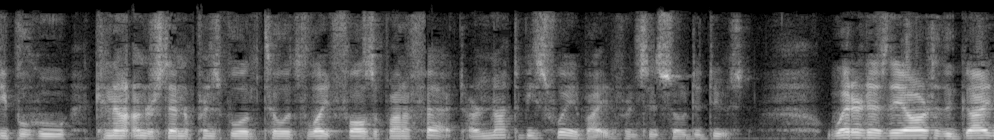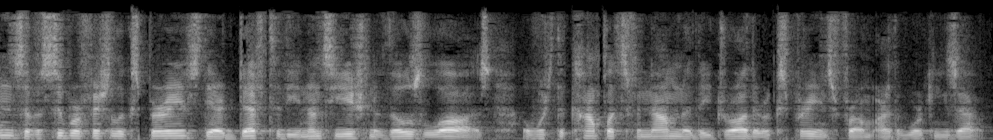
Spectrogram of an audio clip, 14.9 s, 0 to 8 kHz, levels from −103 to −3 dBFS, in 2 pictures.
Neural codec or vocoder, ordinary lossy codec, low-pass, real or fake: none; AAC, 32 kbps; 7.2 kHz; real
